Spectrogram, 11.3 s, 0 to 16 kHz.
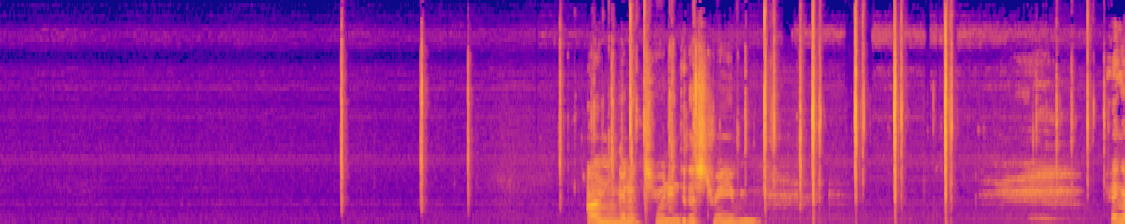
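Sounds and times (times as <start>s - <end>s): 
low steady hum: 0.0s - 11.2s
computer keyboard clicks: 5.6s - 9.6s, 10.3s - 11.2s
speech: 5.9s - 7.9s.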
